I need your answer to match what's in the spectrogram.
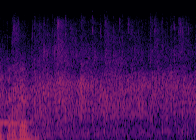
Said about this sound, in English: By the way, you didn't clap nearly enough for hundreds of people getting saved and baptized.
